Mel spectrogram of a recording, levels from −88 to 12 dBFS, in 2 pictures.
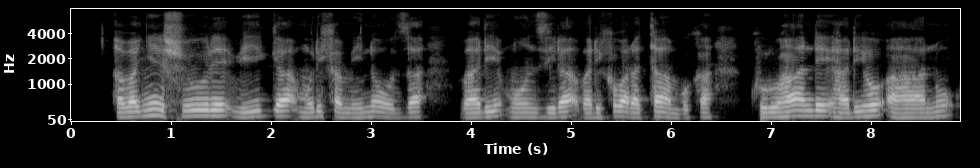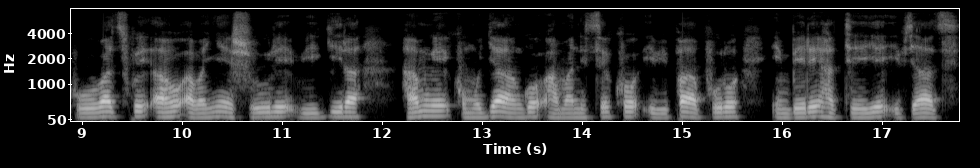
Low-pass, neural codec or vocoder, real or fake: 7.2 kHz; none; real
